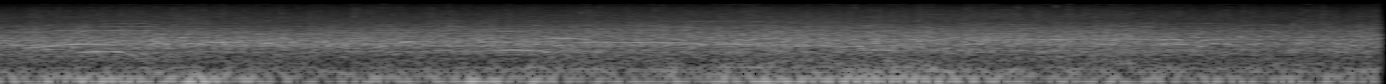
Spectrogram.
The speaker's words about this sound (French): À la fin, je salue. Le public hurle dans la salle.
